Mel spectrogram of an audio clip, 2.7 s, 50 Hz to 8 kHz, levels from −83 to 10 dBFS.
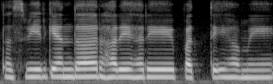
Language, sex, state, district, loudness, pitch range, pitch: Hindi, female, Madhya Pradesh, Bhopal, -14 LUFS, 220-230 Hz, 225 Hz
